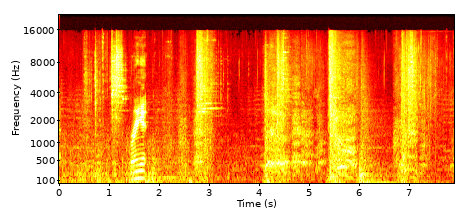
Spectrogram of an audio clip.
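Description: A bear growls and roars.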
